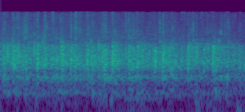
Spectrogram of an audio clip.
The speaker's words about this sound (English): So thank you, guys. Big round of applause. Thank you.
